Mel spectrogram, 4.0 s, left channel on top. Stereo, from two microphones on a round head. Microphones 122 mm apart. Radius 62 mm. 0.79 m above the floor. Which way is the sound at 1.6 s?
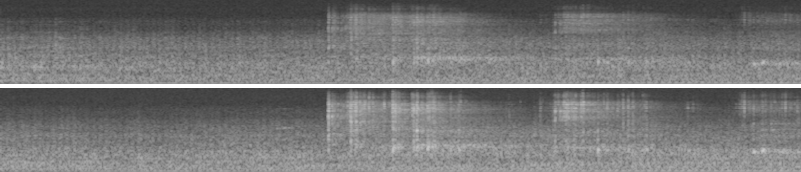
60° right (ahead or behind).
